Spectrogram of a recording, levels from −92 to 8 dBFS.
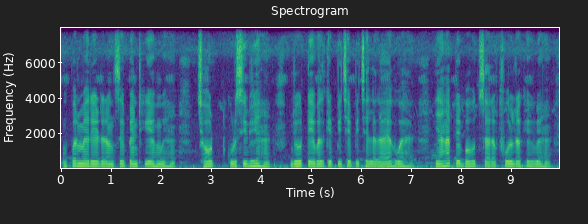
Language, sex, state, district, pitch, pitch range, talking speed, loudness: Hindi, male, Jharkhand, Palamu, 130 Hz, 125-135 Hz, 160 wpm, -16 LUFS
